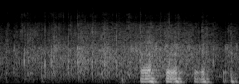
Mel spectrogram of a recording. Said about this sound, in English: I like those claps, man.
